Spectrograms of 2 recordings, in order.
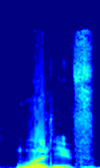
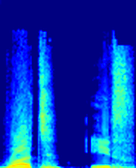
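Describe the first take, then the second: First: The words are linked with a d-like t. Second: The two words are said separately. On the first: The speaker calls it right. "中间那个t 呢连在一起，所以它有点像是d 的感觉" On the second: The speaker calls it wrong. "不要念成what if，不要分开"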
